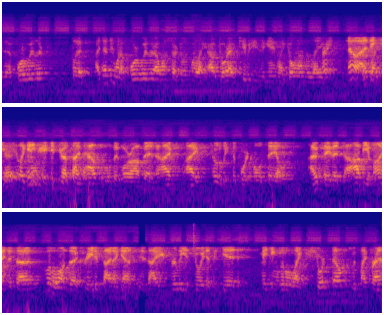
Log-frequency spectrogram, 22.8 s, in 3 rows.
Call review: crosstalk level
present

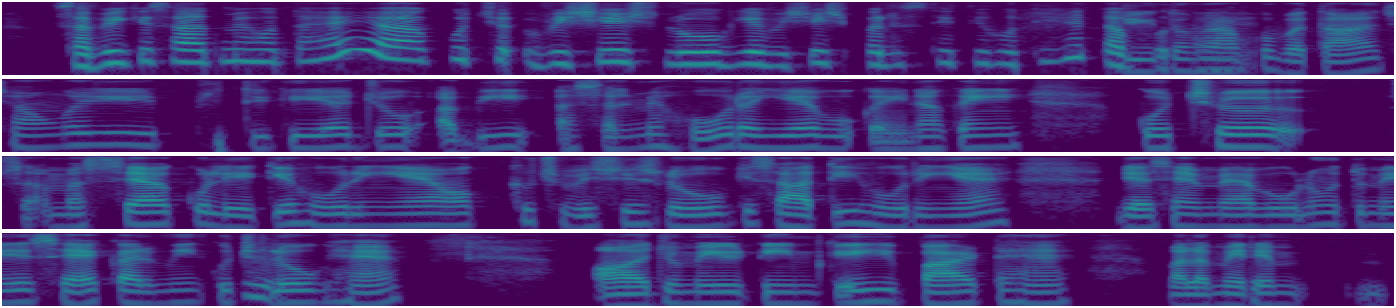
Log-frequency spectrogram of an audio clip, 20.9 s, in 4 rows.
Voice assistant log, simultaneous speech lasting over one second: none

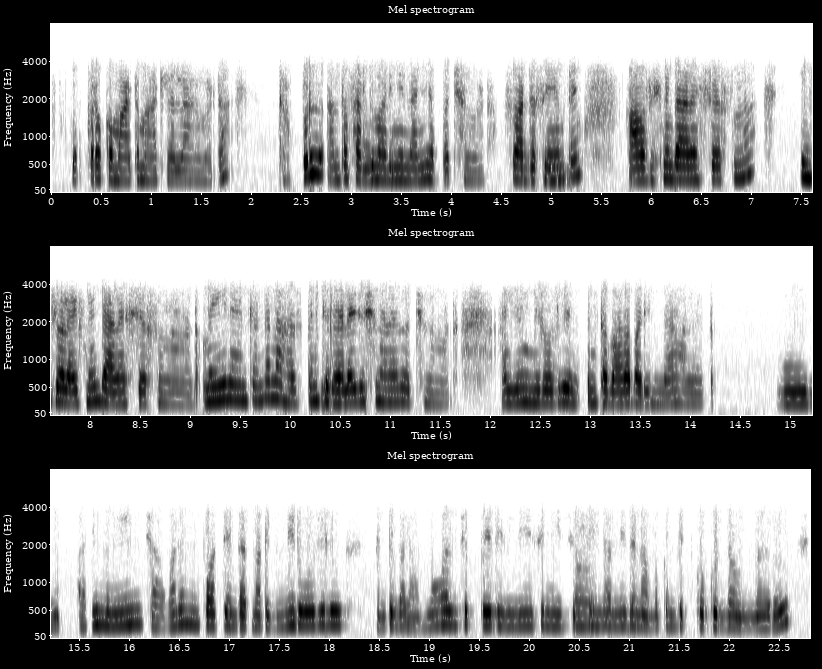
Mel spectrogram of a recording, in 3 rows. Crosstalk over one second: none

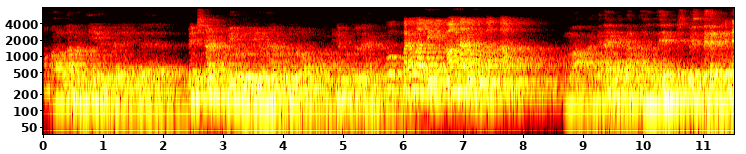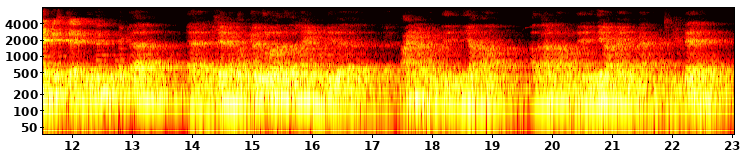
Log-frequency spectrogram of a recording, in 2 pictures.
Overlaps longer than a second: none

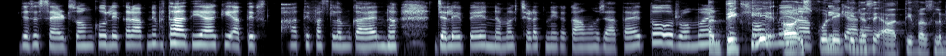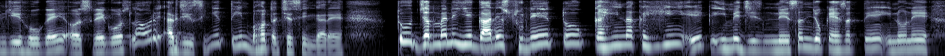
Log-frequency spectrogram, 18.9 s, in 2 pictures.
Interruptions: present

